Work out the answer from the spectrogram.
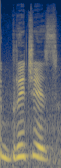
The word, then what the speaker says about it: breeches: Number 3, breeches. Breeches or short trousers. The writer here spells it for fun to rhyme with the word witches.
